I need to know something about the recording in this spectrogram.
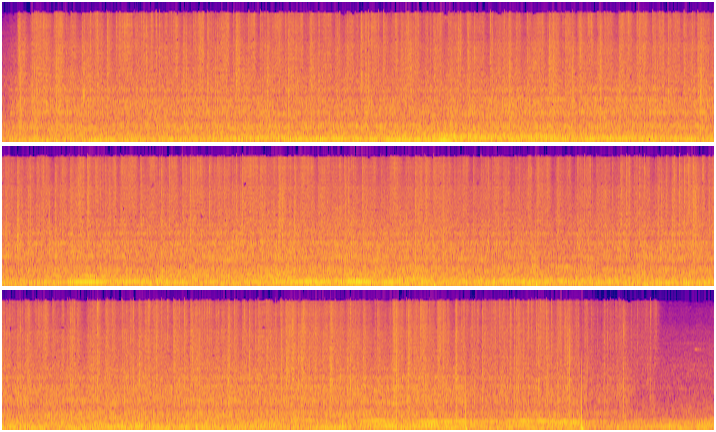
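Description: Flux-core wire arc welding with a homemade torch powered by an ordinary MMA (stick) welding machine: the arc strikes right at the start and crackles steadily.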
